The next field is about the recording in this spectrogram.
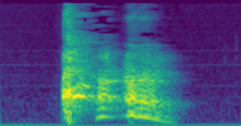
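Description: A rough throat-clearing cough from a man, a short gravelly burst that breaks into two or three quick pulses within about a second, fairly loud and alone without talk.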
